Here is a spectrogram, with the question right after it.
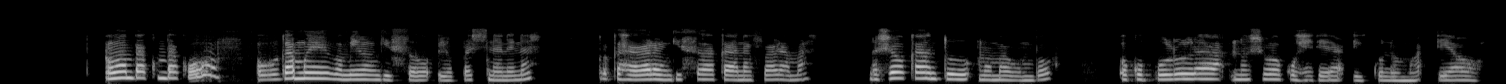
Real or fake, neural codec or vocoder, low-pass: fake; vocoder, 44.1 kHz, 128 mel bands, Pupu-Vocoder; 5.4 kHz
